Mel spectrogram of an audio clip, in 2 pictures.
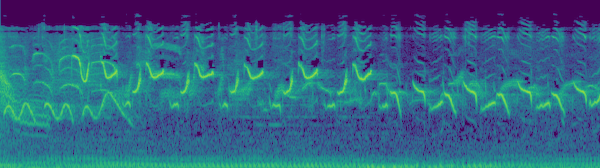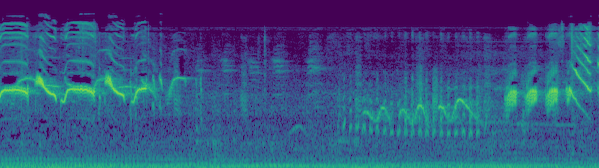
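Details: Chinese hwamei displaying in a cage with high wings and fanned tail, said to fight fiercely; a long, fast run of varied whistled notes that rise and fall for about eight seconds, then a pause and a softer restart.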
